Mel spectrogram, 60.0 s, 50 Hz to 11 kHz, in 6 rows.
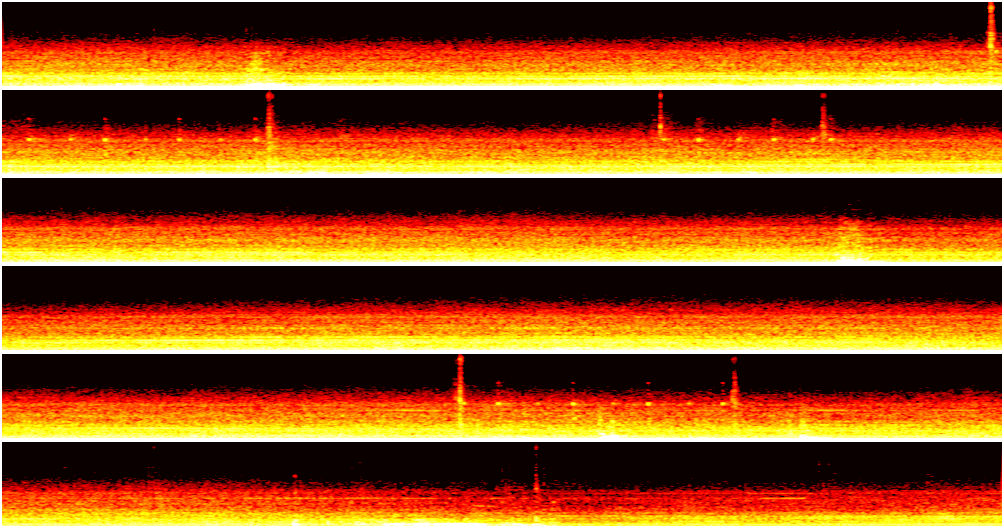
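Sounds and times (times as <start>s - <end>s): car engine and road noise: 0.0s - 60.0s.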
